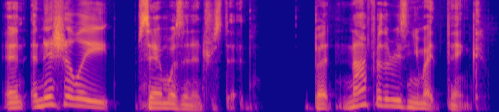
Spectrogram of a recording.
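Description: A man's voice: on the high side, very animated, quick pace, gravelly, a little mellow, dry recording, clean studio sound. An American man hosting and narrating a podcast in a scripted but conversational storytelling style.

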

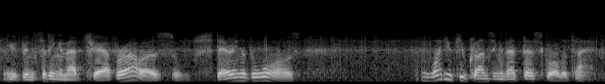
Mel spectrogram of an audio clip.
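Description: An actor playing an exasperated, worried husband in an old-time radio drama, earnest, hesitant and protesting. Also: male voice, medium pitch, big pitch swings, brisk, close to an everyday voice. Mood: puzzled reluctance. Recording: noisy, narrow-band old radio recording.

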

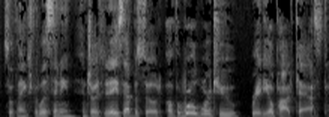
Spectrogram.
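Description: A man's voice: on the low side, huge pitch swings, a little fast, darkish tone, slightly rough. A man hosting a podcast, reading a scripted introduction. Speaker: podcast host.

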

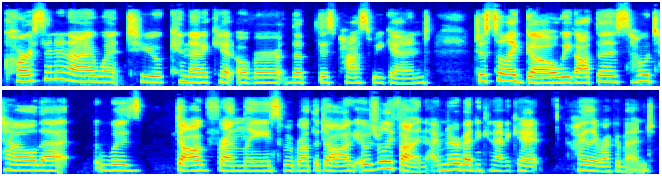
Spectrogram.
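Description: A young woman with a medium-pitched voice, telling a story casually as a podcast co-host. She speaks in an animated way and swears without holding back. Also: moderate pace, clear, resonant tone.

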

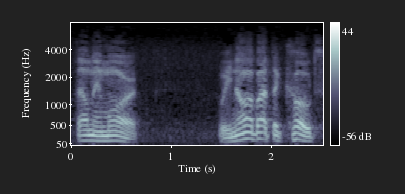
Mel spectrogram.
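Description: An actor playing a gruff, suspicious police sergeant in 1950s radio drama, blunt, sarcastic and pressing. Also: male voice, mid-range voice, animated, normal speed. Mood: hard, sarcastic. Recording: dull 1950s radio recording.

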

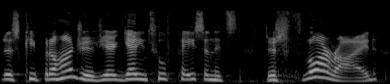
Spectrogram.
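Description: A woman's voice: a little high, expressive, normal speed, a bit bright, no echo. A young woman guest on a podcast, talking casually and loosely, with lots of "you know" and playful jokes. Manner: rambling, heavy on "you know" and "like", jokey asides. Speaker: podcast guest, spiritual speaker. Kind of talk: casual chat.

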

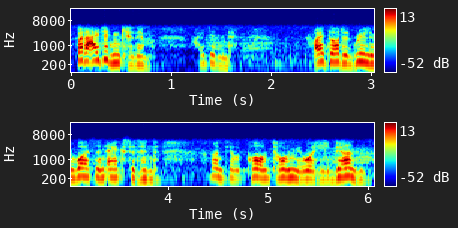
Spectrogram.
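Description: An actress playing a frightened, emotional wife under suspicion in an old-time radio melodrama, pleading dramatically. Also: female voice, medium pitch, moderate pace, slight background noise, lightly acted. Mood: frantic, pleading. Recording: dull vintage radio recording.

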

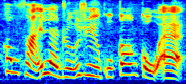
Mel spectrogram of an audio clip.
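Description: Woman voicing a high-pitched earnest young woodcutter. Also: animated, brisk, slight background noise. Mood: honest denial. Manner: plaintive, polite, earnest. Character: poor, honest young orphaned woodcutter man.

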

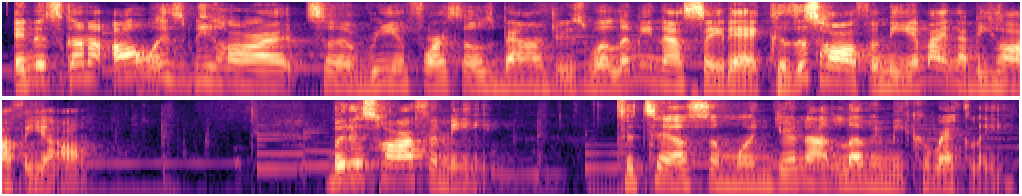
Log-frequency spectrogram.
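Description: A woman's voice: mid-range voice, animated, a little fast, faint music behind. An American woman giving an informal motivational pep talk, speaking bluntly and emphatically, repeating phrases to drive them home. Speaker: online community host giving self-worth advice.

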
